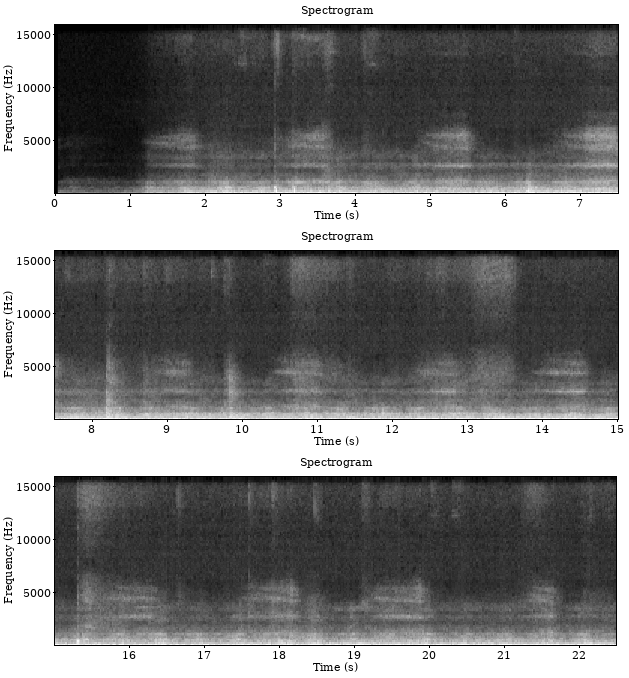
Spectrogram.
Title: dog# snoring 😴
